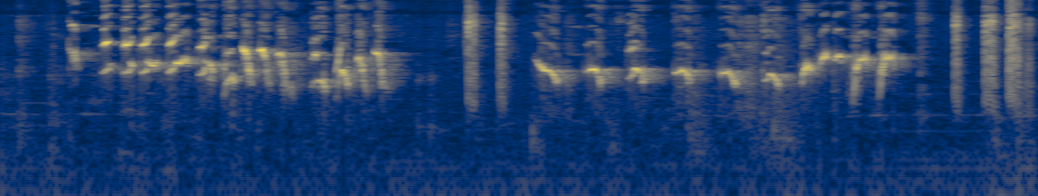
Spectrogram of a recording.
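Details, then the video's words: White-rumped shama in full voice, used as a lure to prompt singing: rapid, slightly harsh warbled phrases, a short gap with sharp clicks, then a further run of quick repeated notes ending in clicks. "Pancingan murai batu gacor 🔥 Burung auto bunyi"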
